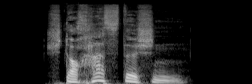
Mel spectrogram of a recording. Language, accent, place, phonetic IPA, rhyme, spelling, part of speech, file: German, Germany, Berlin, [ʃtɔˈxastɪʃn̩], -astɪʃn̩, stochastischen, adjective, De-stochastischen.ogg
- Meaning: inflection of stochastisch: 1. strong genitive masculine/neuter singular 2. weak/mixed genitive/dative all-gender singular 3. strong/weak/mixed accusative masculine singular 4. strong dative plural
